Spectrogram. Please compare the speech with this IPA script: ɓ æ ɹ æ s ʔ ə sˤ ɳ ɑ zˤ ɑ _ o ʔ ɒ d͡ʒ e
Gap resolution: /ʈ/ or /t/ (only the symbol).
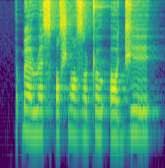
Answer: ʈ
